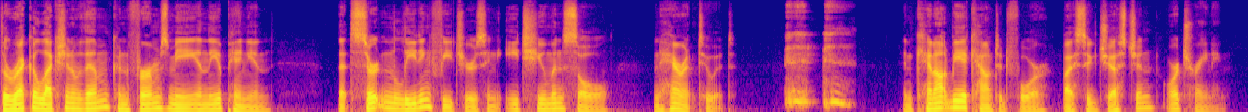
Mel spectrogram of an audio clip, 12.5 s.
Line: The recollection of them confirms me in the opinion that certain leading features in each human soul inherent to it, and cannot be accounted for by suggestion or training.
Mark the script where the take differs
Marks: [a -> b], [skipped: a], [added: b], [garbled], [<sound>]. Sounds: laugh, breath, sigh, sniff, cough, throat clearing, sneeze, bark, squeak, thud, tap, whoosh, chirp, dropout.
The recollection of them confirms me in the opinion that certain leading features in each human soul inherent to it, [throat clearing] and cannot be accounted for by suggestion or training.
